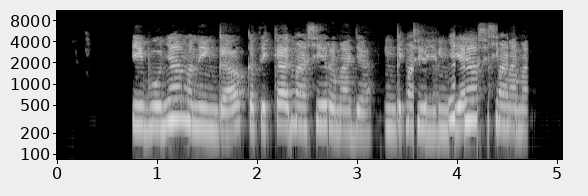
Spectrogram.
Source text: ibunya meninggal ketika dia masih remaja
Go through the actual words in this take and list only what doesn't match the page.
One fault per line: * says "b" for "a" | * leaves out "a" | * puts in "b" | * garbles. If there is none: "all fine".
* leaves out "dia"
* garbles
